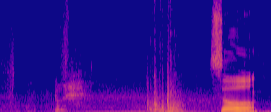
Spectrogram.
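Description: A car door shuts.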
